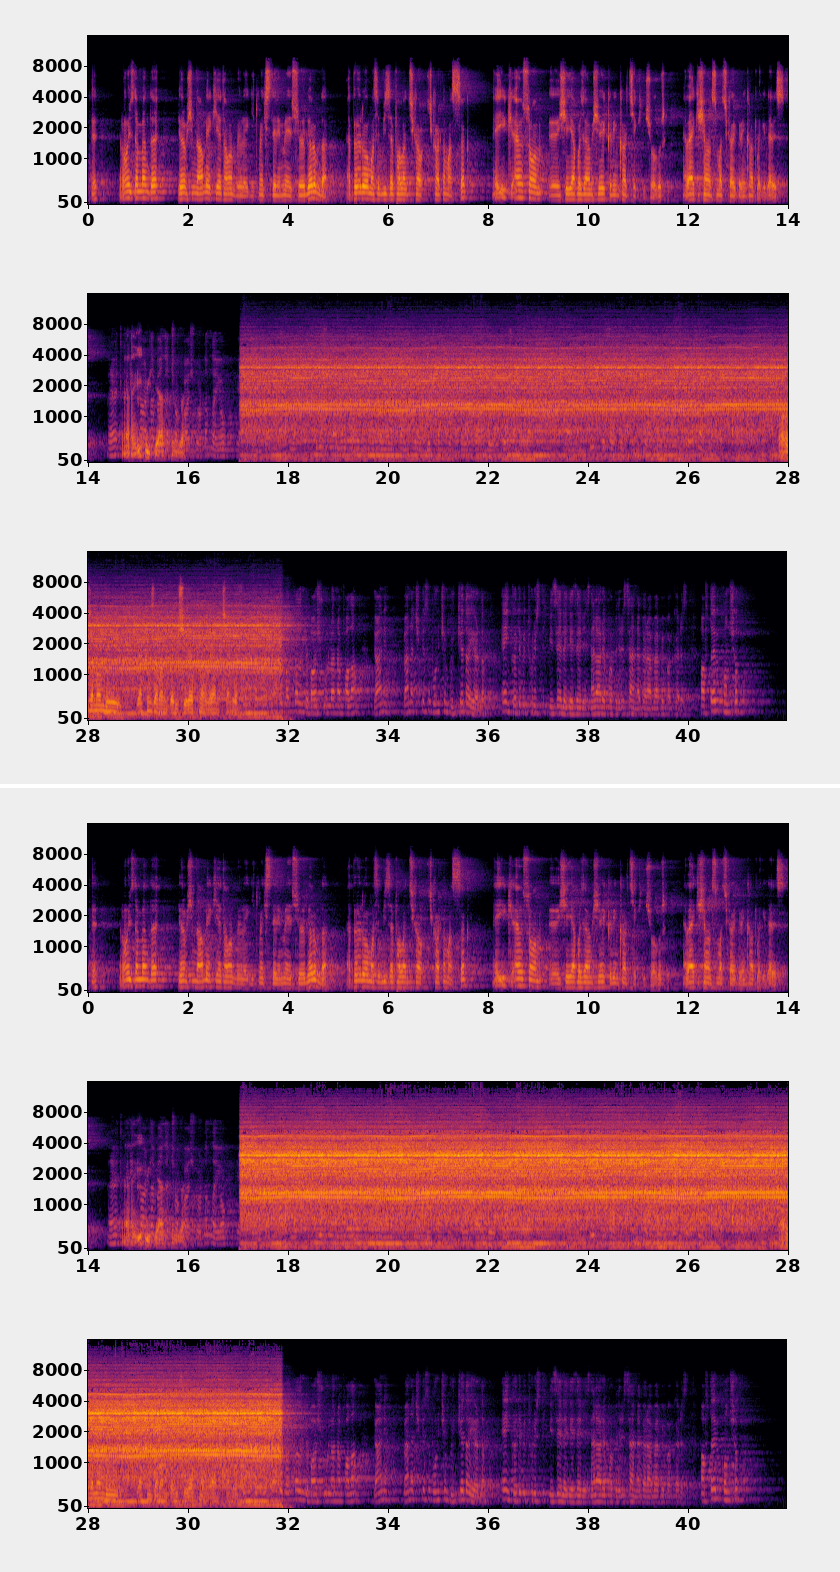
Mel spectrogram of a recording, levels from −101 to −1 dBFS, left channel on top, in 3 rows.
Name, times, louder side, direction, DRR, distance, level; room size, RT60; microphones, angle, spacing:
voice 1, 0.6-1.4 1.8-4.8 5.2-7.5 8.1-11.5 11.9-13.9 14.7-15.9 27.8-28.7 28.9-31.0, left 4 dB, 85° left, 12 dB, 0.8 m, -33 dB
voice 2, 14.4-22.9 23.5-26.4 30.9-33.4 33.7-34.0 34.3-36.0 36.3-40.0 40.2-41.0, left 1 dB, 50° left, 1 dB, 2.4 m, -47 dB
sound 1, 17.0-31.9, right 11 dB, 65° right, 0.5 m, -22 dB
27.5 x 26.5 x 4.6 m, 1.5 s
head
